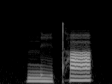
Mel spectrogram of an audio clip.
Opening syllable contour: low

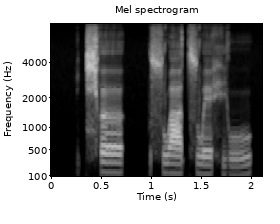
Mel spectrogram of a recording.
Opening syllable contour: high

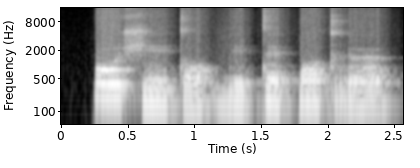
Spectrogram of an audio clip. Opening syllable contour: high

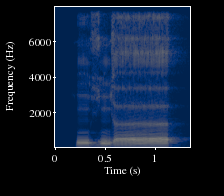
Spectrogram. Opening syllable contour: high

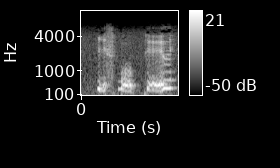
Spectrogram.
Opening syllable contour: high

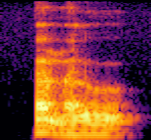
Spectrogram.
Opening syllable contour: falling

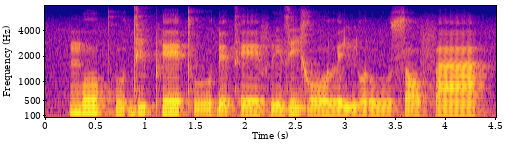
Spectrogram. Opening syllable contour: high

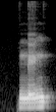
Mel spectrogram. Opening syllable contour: rising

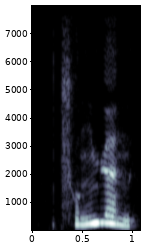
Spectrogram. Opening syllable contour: rising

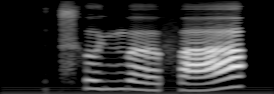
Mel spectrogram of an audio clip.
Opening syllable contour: low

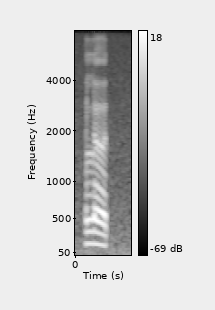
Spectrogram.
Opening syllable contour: low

